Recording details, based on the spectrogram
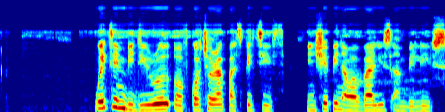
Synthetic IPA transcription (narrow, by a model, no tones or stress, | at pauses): wetĩnbidiɹolɔv̥kɔlt͡ʃɔɹalpaspɛk̚tʰivs | ĩnʃepĩŋawavaljusãnbilifs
